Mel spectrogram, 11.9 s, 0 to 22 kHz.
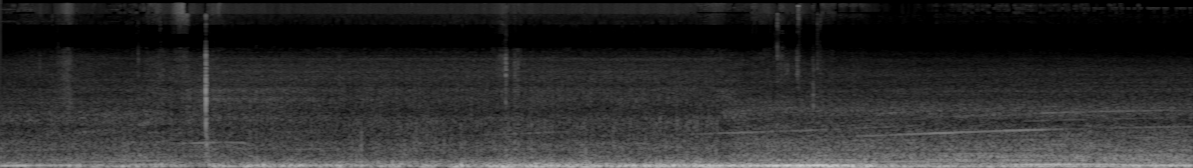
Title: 2022 Toyota Highlander whining noise. Only 36k miles.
